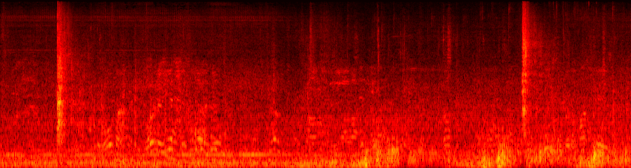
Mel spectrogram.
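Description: Two sharp cracks of a pitched baseball at home plate, about a second in and again near the end, with faint voices calling out between them.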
